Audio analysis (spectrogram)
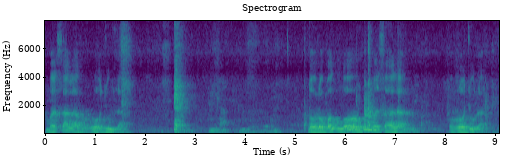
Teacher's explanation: tanwin bertemu ro, idgham tanpa gunnah, idgham bila gunnah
